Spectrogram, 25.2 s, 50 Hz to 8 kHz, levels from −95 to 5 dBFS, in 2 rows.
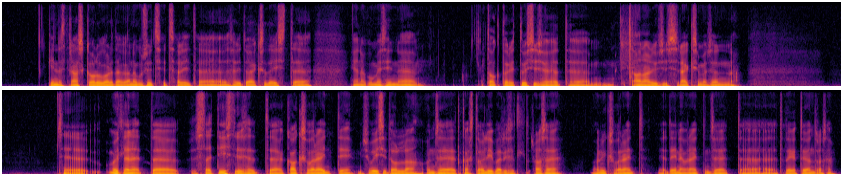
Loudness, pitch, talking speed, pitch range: -23 LUFS, 90 Hz, 130 wpm, 85-105 Hz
